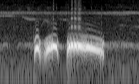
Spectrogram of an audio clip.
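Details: Spotted dove, a decoy bird for ground trapping, sings a mellow two-part coo followed by a long, steady, slightly falling croo in quiet surroundings.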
